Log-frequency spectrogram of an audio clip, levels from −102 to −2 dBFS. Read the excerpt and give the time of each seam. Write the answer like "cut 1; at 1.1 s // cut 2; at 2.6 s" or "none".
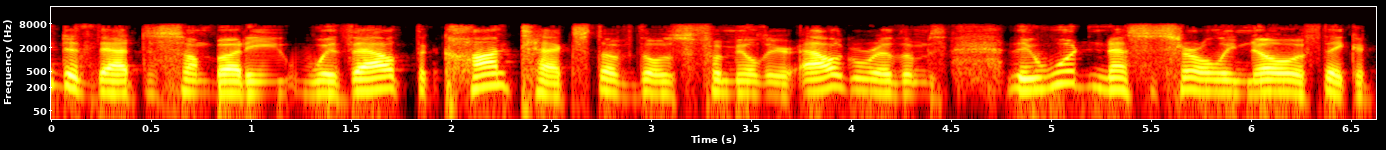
none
